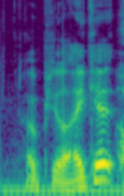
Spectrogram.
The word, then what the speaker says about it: Hopeulikit: I'll spell it out and then I'll pronounce it. It's Hopeulikit, Georgia. – Hope you like it.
